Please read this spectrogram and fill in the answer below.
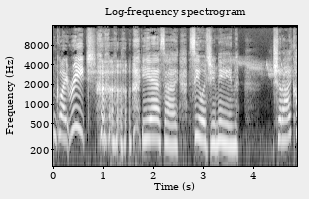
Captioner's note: laughing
